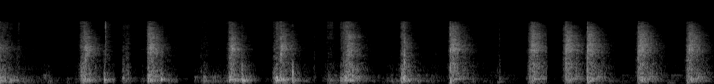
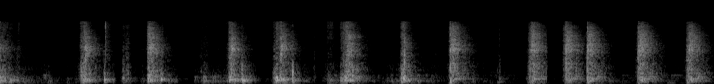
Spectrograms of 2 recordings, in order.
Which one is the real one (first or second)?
second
